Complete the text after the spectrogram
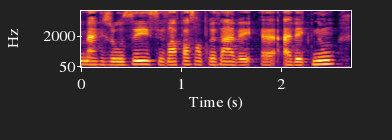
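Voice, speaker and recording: With a Quebec accent, a woman talks at a fairly quick pace. Her pitch sits fairly low. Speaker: travel vlogger. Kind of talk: casual chat. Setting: live stream. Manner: hesitant, many fillers.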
